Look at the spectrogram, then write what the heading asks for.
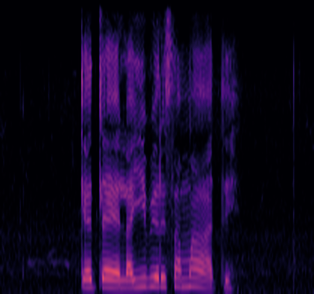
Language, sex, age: Tsonga, female, 20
